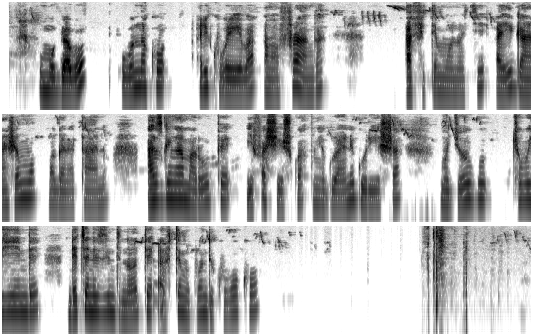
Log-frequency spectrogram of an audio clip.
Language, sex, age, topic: Kinyarwanda, female, 18-24, finance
